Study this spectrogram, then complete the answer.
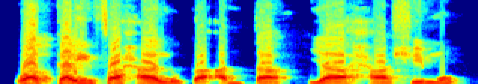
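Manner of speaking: slow, clear Arabic question; quoted question. Shown as a demonstration. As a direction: read the teacher's question slowly. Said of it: "Kata dia apa?". (pertanyaan dibaca pelan)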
